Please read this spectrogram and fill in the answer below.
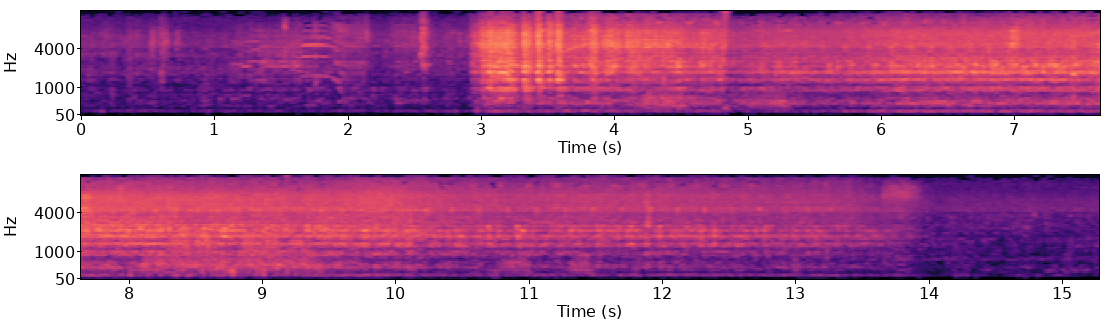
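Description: An engine starts abruptly about three seconds in and runs steadily and loudly, then cuts off sharply at the end. A few faint high chirps come before it.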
